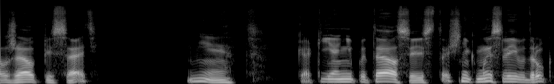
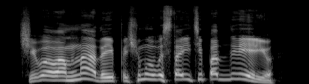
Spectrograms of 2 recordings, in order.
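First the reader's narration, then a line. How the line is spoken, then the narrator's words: Shouted. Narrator (Russian): закричал я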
